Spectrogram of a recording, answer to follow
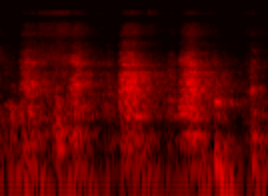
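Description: A dog making a few short, excited vocal sounds, eager for the toy being taken out of the box.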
